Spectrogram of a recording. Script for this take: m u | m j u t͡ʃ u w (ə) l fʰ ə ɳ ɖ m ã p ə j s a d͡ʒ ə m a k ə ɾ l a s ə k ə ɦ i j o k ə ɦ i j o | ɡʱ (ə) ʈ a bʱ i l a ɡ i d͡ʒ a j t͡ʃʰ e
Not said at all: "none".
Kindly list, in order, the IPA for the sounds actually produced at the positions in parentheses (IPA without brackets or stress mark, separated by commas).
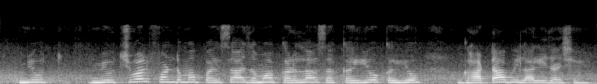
ə, a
